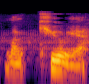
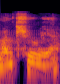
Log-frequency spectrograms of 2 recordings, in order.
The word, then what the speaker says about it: Manchuria: um the japanese army in moncuria or manchuria depending on your pronunciation it's spelt m-a-n-c-h-u-r-i-a and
